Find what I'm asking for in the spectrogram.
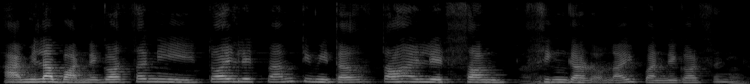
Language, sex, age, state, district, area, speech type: Nepali, female, 60+, West Bengal, Kalimpong, rural, spontaneous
